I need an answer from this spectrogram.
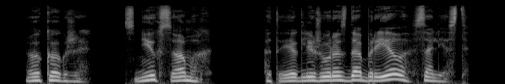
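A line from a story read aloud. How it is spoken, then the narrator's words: Good-natured deep voice, chuckling. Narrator (Russian): Добродушно пробасил Бальжин, усмехаясь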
